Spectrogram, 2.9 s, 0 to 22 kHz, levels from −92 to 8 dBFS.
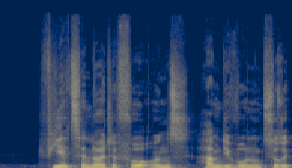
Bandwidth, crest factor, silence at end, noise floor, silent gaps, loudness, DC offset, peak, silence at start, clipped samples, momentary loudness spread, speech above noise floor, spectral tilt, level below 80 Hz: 19.5 kHz; 18 dB; 0 s; -48 dBFS; none; -23 LUFS; under 0.1%; -6 dBFS; 0.45 s; under 0.1%; 5 LU; 25 dB; -6 dB/octave; -62 dBFS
